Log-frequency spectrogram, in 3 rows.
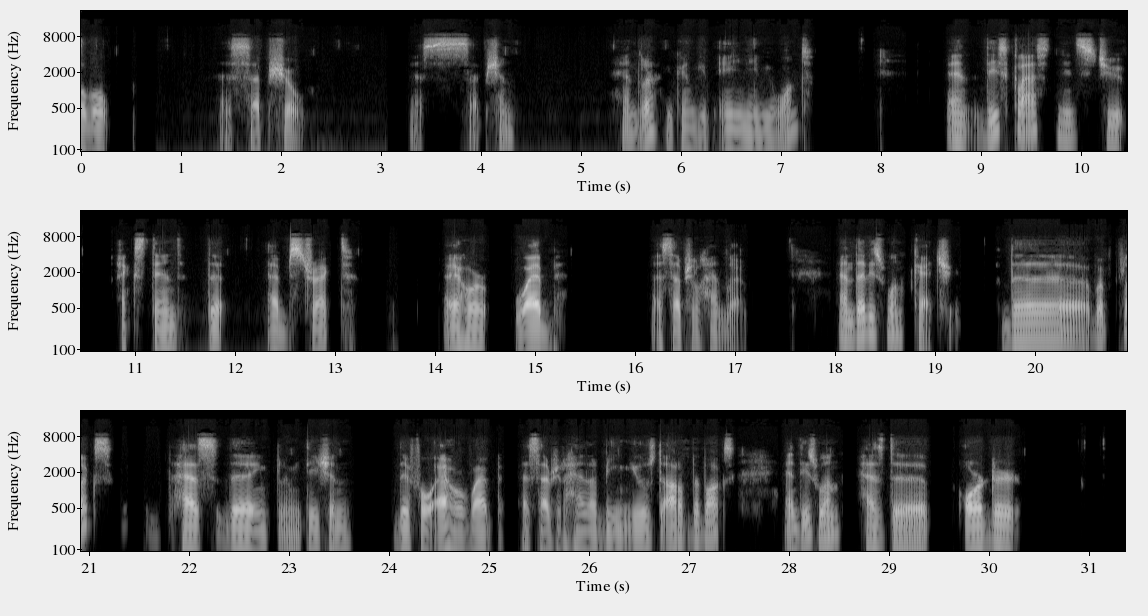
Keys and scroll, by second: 10.8 Return.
